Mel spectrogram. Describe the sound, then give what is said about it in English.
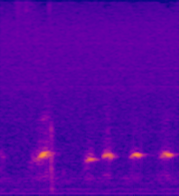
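A person whistles a short tune: five brief, soft notes at a similar middle pitch with uneven gaps between them. The whistling is quiet and heard alone. “that's about the extent of my whistling.”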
